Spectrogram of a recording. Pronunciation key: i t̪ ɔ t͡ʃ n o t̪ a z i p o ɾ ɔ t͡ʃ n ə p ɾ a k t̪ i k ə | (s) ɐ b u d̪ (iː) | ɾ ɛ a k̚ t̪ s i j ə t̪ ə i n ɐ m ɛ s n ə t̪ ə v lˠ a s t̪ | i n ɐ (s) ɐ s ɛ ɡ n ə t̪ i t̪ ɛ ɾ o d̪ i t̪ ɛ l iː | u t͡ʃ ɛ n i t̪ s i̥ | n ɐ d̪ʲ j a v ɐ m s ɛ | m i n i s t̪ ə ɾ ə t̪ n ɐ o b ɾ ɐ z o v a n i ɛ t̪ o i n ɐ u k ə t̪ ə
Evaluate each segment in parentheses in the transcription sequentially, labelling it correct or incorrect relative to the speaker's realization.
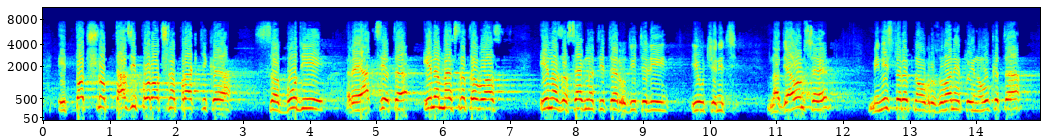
correct, incorrect: i, incorrect: z

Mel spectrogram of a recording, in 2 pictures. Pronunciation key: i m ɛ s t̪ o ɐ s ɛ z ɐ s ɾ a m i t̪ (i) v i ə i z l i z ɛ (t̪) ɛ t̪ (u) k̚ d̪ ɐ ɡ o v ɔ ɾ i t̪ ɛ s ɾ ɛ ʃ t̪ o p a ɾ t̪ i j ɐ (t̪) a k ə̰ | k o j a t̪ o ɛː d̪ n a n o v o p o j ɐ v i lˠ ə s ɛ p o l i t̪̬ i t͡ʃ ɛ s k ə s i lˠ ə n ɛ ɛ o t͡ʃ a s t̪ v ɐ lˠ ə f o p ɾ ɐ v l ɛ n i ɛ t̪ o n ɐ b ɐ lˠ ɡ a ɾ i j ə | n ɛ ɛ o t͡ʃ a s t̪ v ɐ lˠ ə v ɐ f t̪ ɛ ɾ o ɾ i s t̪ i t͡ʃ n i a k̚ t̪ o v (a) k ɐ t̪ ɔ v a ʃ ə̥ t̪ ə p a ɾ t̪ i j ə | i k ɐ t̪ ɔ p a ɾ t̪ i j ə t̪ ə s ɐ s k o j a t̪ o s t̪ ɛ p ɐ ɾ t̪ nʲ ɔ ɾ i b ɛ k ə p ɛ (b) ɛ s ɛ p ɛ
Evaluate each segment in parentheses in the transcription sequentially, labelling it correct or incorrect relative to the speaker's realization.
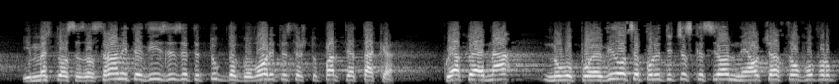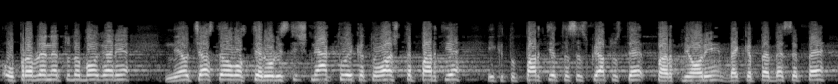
incorrect: ɛ, correct, correct, correct, incorrect: ɛ, correct

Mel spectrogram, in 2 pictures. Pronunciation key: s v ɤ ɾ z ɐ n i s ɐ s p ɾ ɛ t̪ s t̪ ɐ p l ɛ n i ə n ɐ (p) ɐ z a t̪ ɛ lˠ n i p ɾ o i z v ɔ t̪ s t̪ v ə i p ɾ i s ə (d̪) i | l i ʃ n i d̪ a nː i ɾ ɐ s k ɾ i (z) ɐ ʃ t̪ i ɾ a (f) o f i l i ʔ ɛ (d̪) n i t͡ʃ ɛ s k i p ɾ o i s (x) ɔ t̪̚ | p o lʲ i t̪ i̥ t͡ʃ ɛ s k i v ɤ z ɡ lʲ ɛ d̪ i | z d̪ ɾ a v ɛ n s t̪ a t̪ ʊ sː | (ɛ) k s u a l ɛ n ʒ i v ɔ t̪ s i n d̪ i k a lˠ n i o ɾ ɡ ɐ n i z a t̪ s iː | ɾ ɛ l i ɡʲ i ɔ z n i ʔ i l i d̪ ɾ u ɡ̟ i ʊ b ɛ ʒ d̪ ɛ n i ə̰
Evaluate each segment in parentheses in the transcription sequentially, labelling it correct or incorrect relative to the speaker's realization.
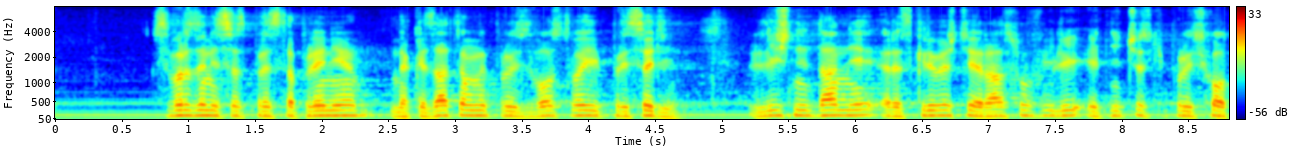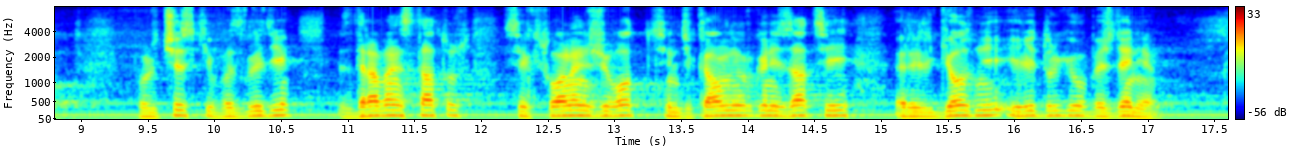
incorrect: k, correct, incorrect: v, incorrect: s, incorrect: t̪, correct, correct

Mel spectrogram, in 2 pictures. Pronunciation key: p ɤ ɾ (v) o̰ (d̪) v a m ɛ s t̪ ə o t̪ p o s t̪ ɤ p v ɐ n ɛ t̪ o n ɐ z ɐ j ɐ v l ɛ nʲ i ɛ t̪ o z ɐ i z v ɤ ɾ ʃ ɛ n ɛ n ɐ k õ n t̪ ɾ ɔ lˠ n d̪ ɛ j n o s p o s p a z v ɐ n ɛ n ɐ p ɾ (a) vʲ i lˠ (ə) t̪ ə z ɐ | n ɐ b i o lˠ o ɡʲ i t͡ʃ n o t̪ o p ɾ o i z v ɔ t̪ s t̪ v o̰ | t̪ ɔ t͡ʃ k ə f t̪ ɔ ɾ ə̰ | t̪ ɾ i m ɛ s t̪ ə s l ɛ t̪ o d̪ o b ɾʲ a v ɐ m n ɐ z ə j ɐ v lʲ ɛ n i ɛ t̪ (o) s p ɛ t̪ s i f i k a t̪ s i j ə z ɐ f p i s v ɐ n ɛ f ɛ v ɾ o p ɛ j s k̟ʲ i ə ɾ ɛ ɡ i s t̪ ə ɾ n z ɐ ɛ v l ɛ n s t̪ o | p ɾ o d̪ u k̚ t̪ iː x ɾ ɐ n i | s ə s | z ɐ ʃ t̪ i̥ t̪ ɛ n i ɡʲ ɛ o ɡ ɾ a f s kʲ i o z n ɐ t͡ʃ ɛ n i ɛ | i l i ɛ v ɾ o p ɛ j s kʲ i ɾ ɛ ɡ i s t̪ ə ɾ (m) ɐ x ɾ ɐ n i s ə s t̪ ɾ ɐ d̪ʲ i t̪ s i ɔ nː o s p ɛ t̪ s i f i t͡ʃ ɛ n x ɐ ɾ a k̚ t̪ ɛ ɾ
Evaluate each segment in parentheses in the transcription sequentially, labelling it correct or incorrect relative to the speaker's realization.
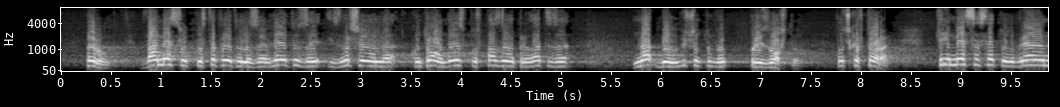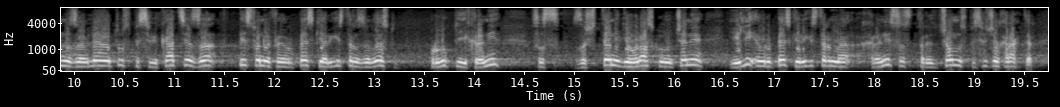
correct, correct, incorrect: ɐ, incorrect: a, correct, incorrect: n

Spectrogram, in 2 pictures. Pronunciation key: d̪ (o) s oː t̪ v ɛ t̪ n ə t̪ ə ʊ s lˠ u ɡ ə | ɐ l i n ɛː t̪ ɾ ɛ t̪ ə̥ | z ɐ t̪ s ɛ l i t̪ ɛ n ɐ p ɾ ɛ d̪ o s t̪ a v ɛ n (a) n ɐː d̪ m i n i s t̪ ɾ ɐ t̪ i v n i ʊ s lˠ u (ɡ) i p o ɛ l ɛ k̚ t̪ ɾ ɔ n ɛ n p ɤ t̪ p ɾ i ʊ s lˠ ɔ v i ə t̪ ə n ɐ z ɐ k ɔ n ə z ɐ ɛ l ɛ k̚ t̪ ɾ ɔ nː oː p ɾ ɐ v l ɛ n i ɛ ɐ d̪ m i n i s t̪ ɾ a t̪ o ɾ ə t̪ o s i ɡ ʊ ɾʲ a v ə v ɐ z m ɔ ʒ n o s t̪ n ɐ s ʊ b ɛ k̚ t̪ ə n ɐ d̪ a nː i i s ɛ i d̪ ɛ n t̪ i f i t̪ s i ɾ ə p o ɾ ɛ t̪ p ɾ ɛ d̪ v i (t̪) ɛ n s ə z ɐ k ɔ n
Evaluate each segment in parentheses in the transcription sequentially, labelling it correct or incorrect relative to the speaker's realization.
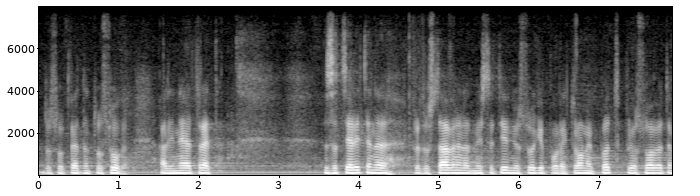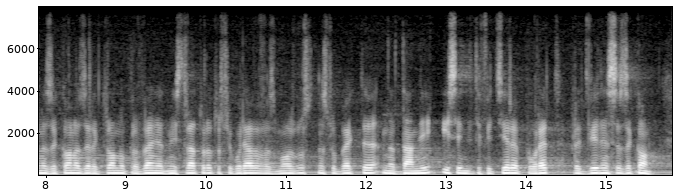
correct, incorrect: ɛ, correct, incorrect: d̪

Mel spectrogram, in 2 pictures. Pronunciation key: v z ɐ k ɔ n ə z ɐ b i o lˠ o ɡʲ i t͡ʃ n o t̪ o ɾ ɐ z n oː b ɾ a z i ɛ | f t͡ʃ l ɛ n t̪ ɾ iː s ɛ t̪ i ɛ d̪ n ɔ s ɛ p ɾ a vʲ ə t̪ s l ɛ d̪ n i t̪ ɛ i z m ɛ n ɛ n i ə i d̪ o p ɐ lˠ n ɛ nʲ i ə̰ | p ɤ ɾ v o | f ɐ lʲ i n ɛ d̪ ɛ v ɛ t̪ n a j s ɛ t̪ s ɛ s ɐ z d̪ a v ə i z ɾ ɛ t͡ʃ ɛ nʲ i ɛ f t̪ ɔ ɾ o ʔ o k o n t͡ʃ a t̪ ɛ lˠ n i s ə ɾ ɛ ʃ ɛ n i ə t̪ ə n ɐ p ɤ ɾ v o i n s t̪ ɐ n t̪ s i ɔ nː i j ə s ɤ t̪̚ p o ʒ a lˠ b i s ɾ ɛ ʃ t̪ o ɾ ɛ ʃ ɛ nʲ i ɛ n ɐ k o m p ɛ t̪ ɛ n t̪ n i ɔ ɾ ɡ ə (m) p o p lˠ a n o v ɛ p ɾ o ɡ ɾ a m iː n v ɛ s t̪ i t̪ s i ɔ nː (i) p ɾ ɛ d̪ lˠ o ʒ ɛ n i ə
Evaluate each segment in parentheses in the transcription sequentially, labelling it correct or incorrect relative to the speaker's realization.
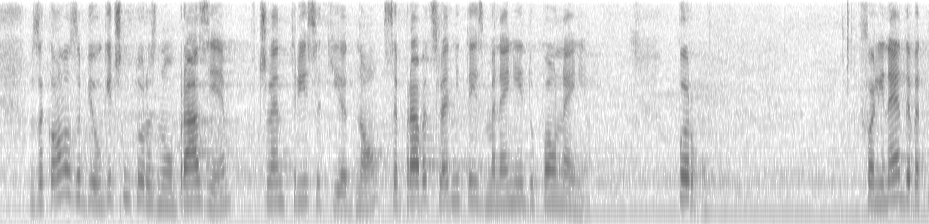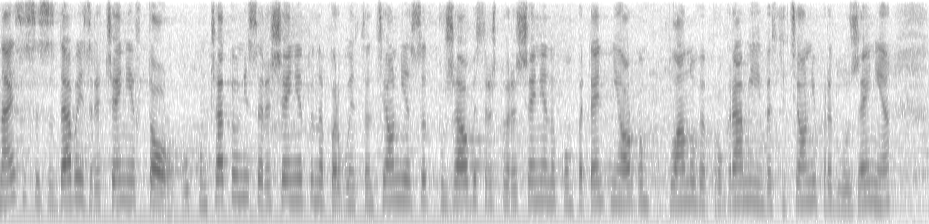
incorrect: n, correct

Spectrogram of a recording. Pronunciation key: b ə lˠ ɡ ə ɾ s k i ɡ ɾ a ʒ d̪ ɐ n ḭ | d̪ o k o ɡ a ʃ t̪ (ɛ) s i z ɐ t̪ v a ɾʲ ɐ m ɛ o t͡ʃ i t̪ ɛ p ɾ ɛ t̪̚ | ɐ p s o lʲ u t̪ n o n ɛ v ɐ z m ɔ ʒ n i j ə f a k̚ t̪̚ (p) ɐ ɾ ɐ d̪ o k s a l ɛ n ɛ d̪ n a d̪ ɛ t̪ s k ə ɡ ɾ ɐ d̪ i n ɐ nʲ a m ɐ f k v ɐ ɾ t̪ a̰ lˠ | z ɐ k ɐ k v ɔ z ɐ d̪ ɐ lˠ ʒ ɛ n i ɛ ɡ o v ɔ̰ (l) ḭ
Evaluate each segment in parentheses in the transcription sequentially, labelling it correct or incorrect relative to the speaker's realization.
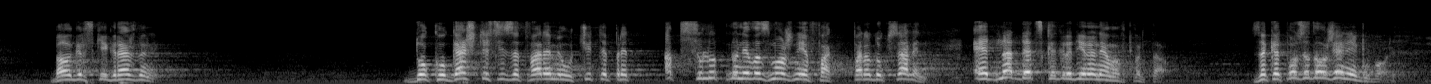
correct, correct, incorrect: ɾ

